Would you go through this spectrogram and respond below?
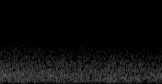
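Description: Gentle ocean waves wash onto a quiet beach as a soft, steady surf hiss, even and continuous throughout, with no voices or other sounds.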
